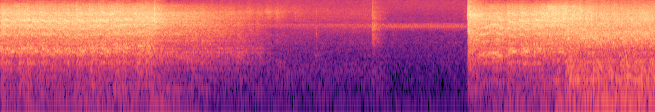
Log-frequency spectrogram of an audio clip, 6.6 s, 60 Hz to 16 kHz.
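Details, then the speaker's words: 1984 Chevy K20 with LS swap (5.3 V8), first start, cold: catches and runs rough with a light fast tick over the idle; owner hears lifters clattering, calls it typical 5.3 lifter tick and normal when cold. "there it is it's running it doesn't sound very good right now but you know it's cold i can hear the lifters clattering but that's just normal"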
